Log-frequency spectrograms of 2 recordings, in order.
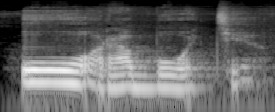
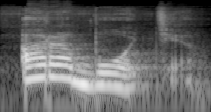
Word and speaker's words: о работе: And you know, of course, that when o in Russian is unstressed, it's pronounced more like a. So we don't say о работе, we say о работе.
